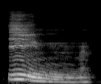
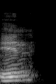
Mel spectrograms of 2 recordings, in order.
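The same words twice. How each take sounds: First: The vowel is a tense 'ee' sound. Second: The vowel is a short lax 'ih' sound. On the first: The speaker calls it right. "I is always E" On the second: The speaker calls it wrong. "It's not in"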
